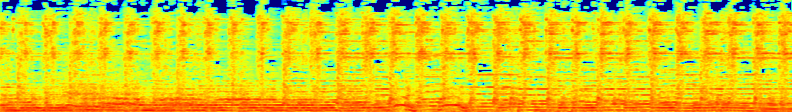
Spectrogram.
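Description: Devotional bhajan music played live: an electronic keyboard holds steady notes over a fast, even beat from a barrel hand drum and other percussion. A man's voice sings into a microphone, with pitch bends about four seconds in.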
